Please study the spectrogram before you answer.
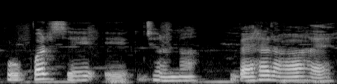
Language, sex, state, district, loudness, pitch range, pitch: Hindi, female, Uttar Pradesh, Saharanpur, -18 LUFS, 115-180 Hz, 170 Hz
